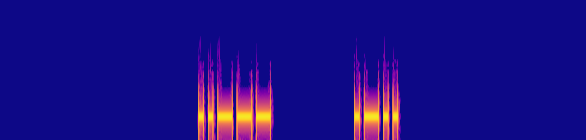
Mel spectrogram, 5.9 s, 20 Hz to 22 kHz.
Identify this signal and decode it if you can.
Morse code, heard as a keyed tone, about 25 wpm, 700 Hz. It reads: 2 L
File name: course / 25:10wpm / 092 Lesson 16d - Letter c - Two Characters 25wpm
